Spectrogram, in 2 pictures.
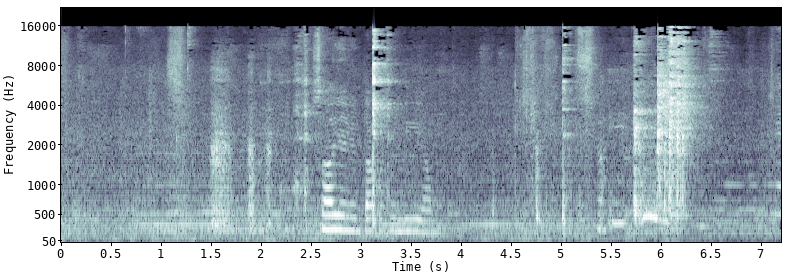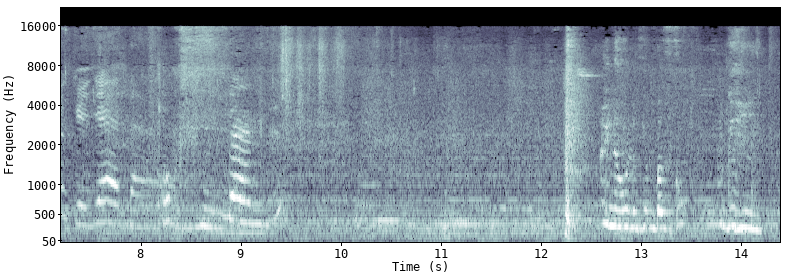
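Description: Young children talk and babble close by.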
